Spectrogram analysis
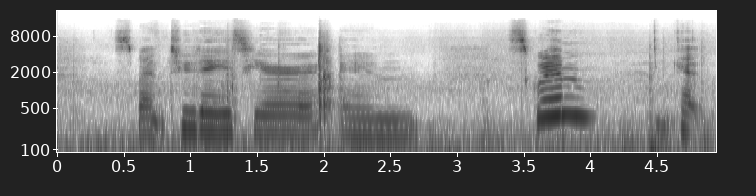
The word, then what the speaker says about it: Sequim: to do we've spent two days here in squim I kept pronouncing it squin but it's actually pronounced squim um picked up our packages we saw our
